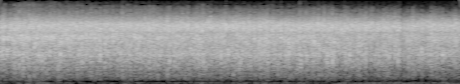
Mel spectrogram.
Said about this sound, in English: Hear that applause? Oh, they loved you, Jane.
